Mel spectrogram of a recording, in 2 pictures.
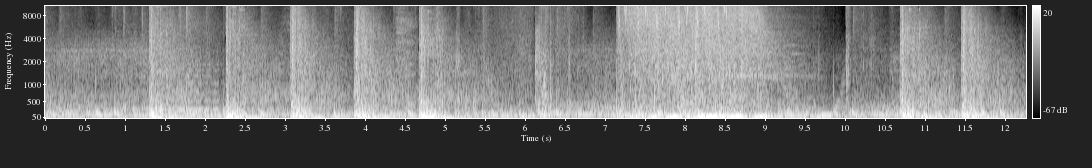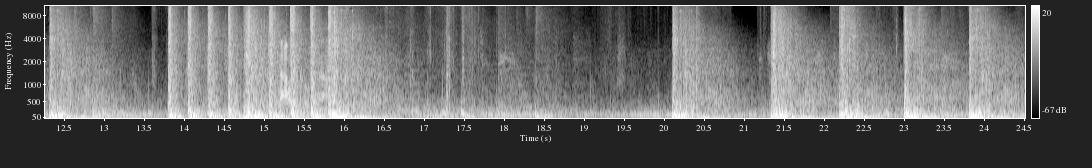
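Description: Loud gunfire and explosions from the Warhammer 40K video game Inquisitor: Martyr: rapid repeated shots and bursts, with dense fusillades in the middle and later stretches and booming blasts throughout.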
